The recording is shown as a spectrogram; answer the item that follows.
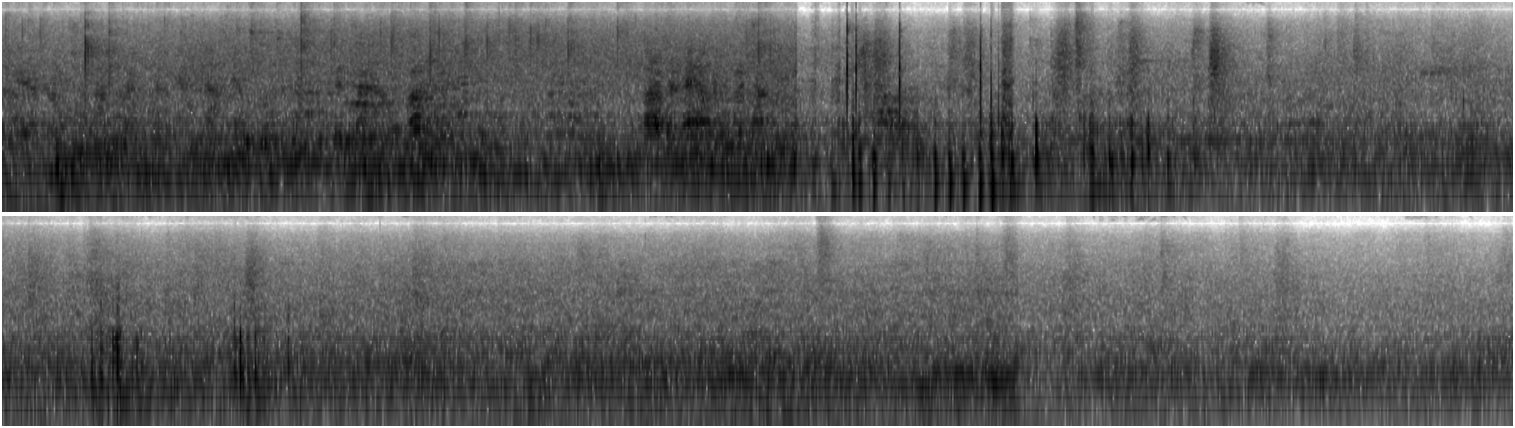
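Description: Indistinct voices of people talking. A run of sharp clicks and knocks follows, about a third of the way in, and then a quieter, even background.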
